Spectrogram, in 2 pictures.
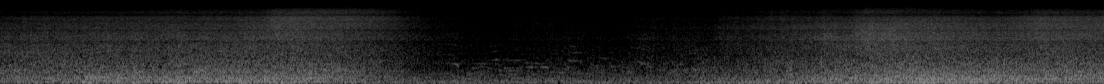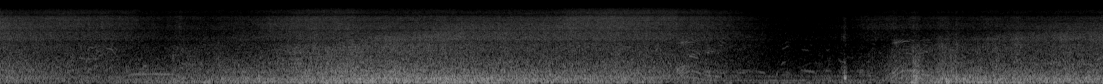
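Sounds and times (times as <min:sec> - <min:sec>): ocean surf washing up beach: 0:00.0 - 0:04.9, 0:06.4 - 0:22.0.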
